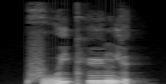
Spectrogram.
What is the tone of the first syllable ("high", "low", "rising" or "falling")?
rising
